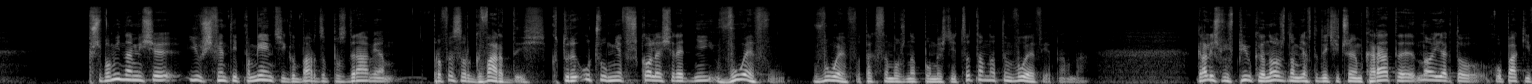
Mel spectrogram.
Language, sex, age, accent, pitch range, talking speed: Polish, male, 40-59, native, 120-175 Hz, 165 wpm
